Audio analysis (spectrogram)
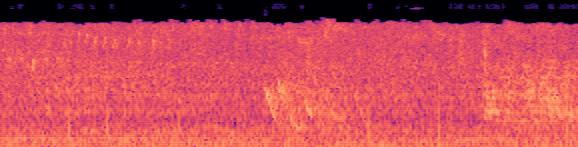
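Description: A police car siren wails as the car passes by over steady traffic rumble, rising in short sweeping bursts before settling into a repeated warbling tone, moderately loud.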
